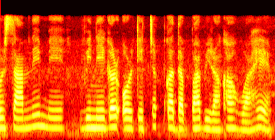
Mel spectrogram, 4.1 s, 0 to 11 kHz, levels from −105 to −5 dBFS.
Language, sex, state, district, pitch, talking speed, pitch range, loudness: Hindi, female, Arunachal Pradesh, Papum Pare, 195 Hz, 160 wpm, 185-200 Hz, -18 LUFS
